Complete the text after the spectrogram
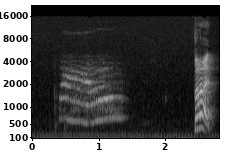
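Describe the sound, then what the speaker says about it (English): A small battery-powered toy cat with a bandaged paw gives a long electronic meow, then a pause and a short, louder second meow, close by over a low steady hum. "But we did end up with this little cat, which apparently comes with a pre-injured paw. And I have foolishly put batteries in it."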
